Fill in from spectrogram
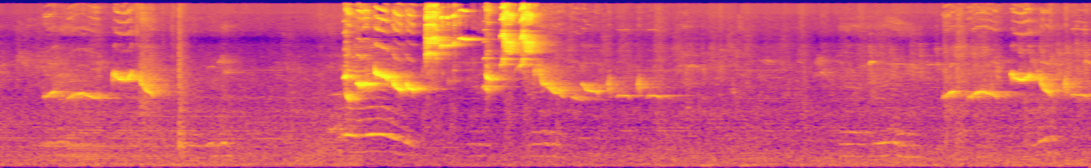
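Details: Orange-headed thrush singing, used to prompt untrained young males: a few soft whistled phrases, then a loud cascade of rapid, tumbling high notes around the middle, fading back to gentle scattered whistles.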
